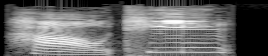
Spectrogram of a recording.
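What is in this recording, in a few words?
"hao3ting1", Mandarin Chinese Tone Pair Drills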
